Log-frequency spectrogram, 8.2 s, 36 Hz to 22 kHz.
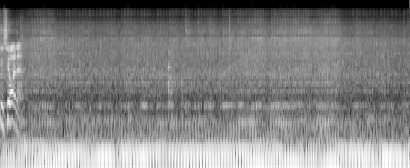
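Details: Fiat Brava parked 23 years, now running on tank fuel through the pump: lumpy, uneven idle with a pulsing stumble instead of a smooth hum, struggling to hold idle; two cylinders misfiring from waxed, stuck injectors.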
